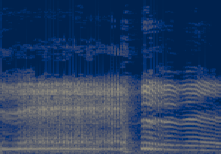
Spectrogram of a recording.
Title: Crying baby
